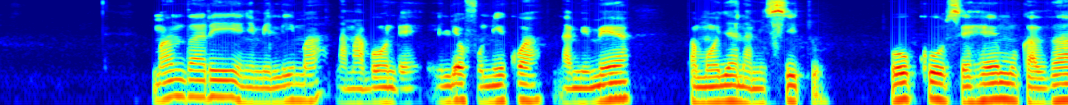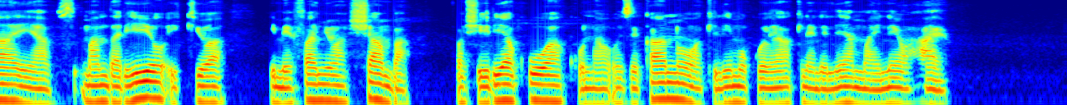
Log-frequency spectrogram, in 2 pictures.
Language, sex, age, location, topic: Swahili, male, 25-35, Dar es Salaam, agriculture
